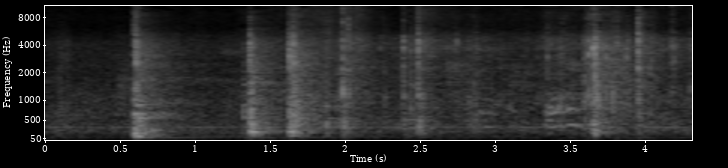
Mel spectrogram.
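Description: A paper fast-food bag being handled, with about five sharp knocks as items such as a milk bottle are taken out and set down on a table.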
